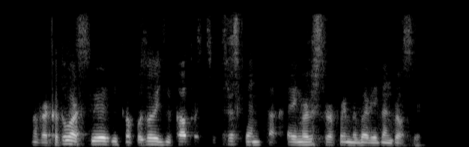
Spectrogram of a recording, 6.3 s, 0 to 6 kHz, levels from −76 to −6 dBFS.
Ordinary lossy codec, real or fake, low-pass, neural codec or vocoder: AAC, 24 kbps; fake; 5.4 kHz; codec, 16 kHz, 0.5 kbps, X-Codec, HuBERT features, trained on general audio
